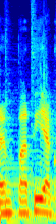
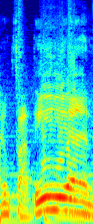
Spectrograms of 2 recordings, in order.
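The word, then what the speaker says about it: Emphatía: Y si ven en nuestra marca, van a ver que tiene acento en la I. Empatía. no es enfatía, ni es empatía, ni es empatía.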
